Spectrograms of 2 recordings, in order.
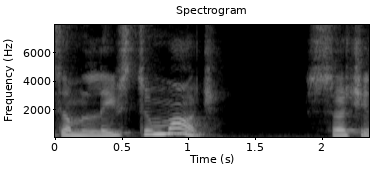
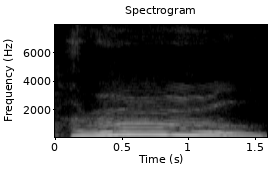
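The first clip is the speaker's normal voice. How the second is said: silly trumpeting call; elephant trumpet; 3 dB louder than usual. Acted. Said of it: "makes a silly trumpet sound".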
